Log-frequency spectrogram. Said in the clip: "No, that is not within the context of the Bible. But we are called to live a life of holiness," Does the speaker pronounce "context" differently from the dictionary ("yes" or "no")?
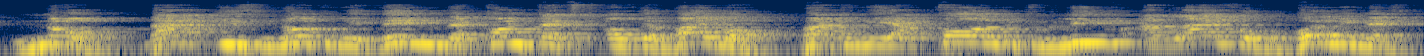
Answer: no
